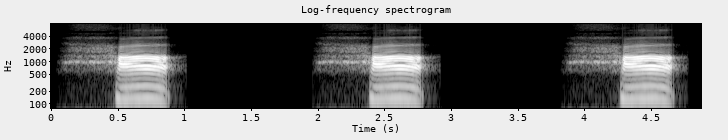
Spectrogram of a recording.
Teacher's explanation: ہا کی ادائیگی میں زبان کی جڑ کو حلق کی طرف مضبوطی سے دباتے ہوئے باریک اور رگڑ کھاتی سانس میں پڑھیں، یعنی ہا ہا ہا۔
